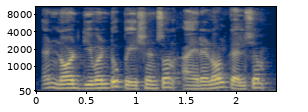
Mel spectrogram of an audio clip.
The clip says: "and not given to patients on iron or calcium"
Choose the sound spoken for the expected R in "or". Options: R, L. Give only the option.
L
